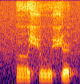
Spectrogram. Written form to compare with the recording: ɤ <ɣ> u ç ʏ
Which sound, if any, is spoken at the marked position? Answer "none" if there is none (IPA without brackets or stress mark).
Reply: ç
